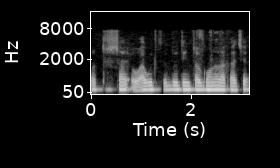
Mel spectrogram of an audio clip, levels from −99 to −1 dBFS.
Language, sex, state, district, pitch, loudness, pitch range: Bengali, male, West Bengal, Malda, 130 Hz, -23 LUFS, 130-135 Hz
